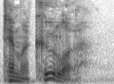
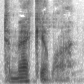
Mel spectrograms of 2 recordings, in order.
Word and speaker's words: Temecula: Well, you know, that's supposed to be pronounced Temecula, not Temecula, right? – Okay, well, then, pardon me.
